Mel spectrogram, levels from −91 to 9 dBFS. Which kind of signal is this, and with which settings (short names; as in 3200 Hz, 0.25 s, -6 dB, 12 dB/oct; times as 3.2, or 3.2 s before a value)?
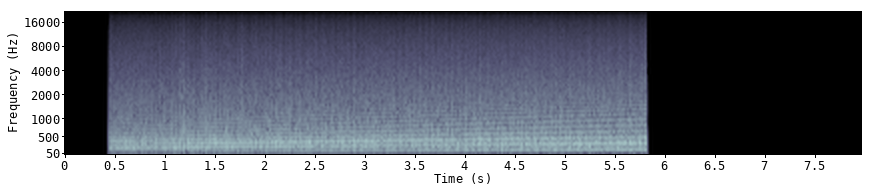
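four-cylinder engine model, changing speed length 5.38 s, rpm 2900, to 5000, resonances 220/340 Hz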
